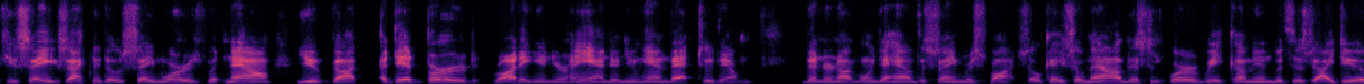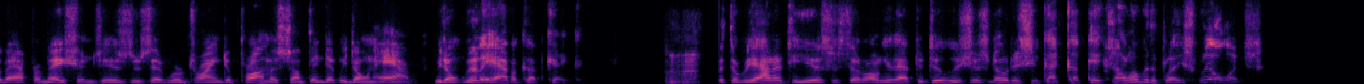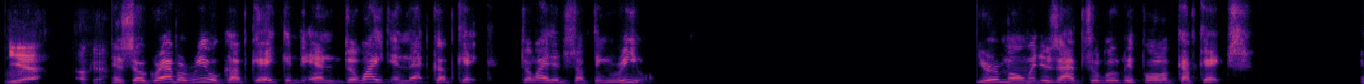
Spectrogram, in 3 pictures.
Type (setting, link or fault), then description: link, video call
